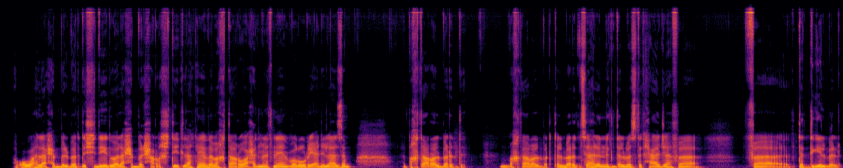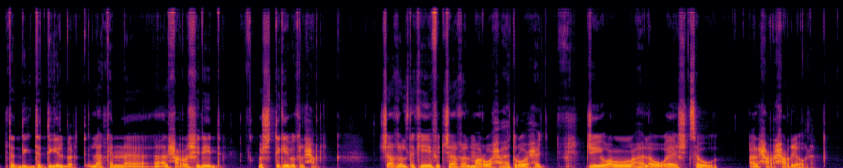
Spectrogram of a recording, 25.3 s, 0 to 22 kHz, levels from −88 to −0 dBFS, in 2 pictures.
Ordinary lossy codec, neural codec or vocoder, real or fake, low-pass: none; vocoder, 48 kHz, 128 mel bands, Vocos; fake; none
